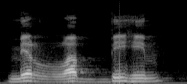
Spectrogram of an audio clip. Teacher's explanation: اب جب ہم یہاں پر میم کو را کے ساتھ ملائیں گے تو یہاں پہ ہم غنہ نہیں کریں گے، بغیر غنے کے پڑھیں گے۔ را اور لام میں بغیر غنے کے پڑھا جاتا ہے، جیسے یہ دیکھیں مر ربہم، اب یہاں پہ ہم غنہ نہیں کریں گے، ٹھیک ہے۔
